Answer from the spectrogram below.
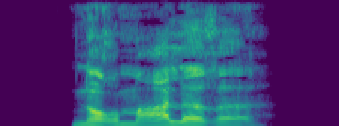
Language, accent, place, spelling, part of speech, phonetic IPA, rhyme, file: German, Germany, Berlin, normalere, adjective, [nɔʁˈmaːləʁə], -aːləʁə, De-normalere.ogg
- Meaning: inflection of normal: 1. strong/mixed nominative/accusative feminine singular comparative degree 2. strong nominative/accusative plural comparative degree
